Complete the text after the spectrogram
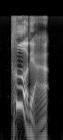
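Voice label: "te4 dian3", Chinese; 汉语口语新时代-初级下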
